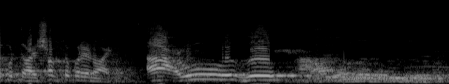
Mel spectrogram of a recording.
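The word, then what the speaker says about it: أعوذ: রু দাল পেশ রু আউজু আউজু এখানে আমাদের নরমাল ভাবে হয় আউজু আউজু আউজু আইনটা কণ্ঠনা লিখে চাপ দিয়ে উচ্চারণ করতে হবে আমাদেরকে সহিশুদ্ধ ভাবে পড়তে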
